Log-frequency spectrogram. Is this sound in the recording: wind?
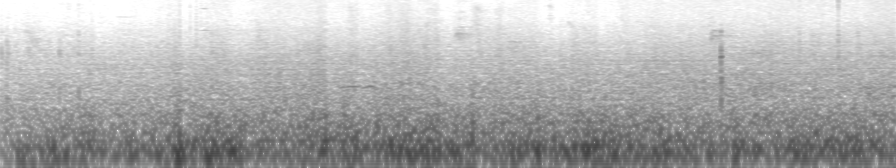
yes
